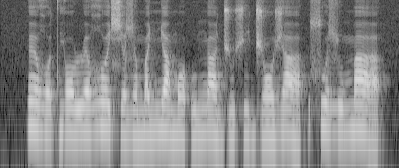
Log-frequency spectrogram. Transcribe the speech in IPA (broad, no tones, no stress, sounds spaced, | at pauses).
ɛ ʁʷ ɐ t j ɔ ɹ ɛ ʁʷ ɛ ɕ ɐ ɮ ɐ m a ɲ a m ɔ ʔ u ŋ a d͡ʒ u ʃ i d͡ʒ ɔ ʒ a | sʷ ɐ ɮ u m a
